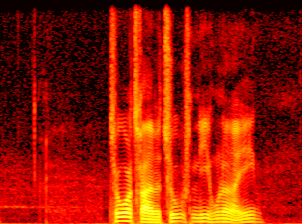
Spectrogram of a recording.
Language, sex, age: Danish, male, 47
